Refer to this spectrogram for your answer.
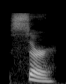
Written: sir

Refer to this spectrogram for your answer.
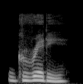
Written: gritty

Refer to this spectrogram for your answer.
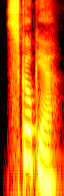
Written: skopje

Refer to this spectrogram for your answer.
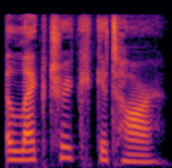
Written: electric guitar

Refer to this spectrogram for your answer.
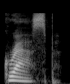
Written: grasp

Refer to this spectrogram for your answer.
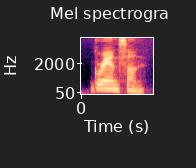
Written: grandson

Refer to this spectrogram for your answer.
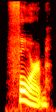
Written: form

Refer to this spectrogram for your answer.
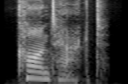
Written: contact

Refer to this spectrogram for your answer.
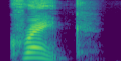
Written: crank

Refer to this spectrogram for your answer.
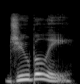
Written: jubilee

